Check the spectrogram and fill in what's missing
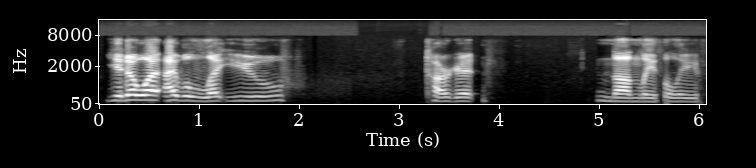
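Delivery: ordinary delivery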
